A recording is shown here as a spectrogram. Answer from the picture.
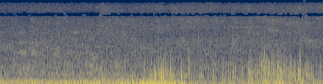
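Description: Steady low rumble of a tour boat's engine under way on a river, with wind buffeting the microphone. It swells loudest about two seconds in, then drops back.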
